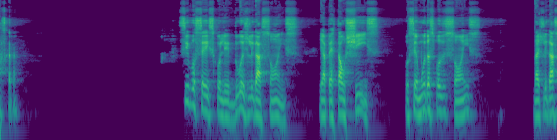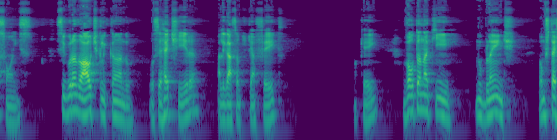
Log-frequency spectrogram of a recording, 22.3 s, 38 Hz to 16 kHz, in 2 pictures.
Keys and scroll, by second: 8.5 x.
